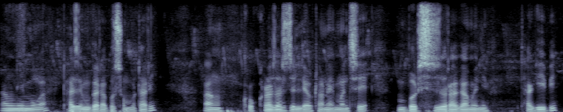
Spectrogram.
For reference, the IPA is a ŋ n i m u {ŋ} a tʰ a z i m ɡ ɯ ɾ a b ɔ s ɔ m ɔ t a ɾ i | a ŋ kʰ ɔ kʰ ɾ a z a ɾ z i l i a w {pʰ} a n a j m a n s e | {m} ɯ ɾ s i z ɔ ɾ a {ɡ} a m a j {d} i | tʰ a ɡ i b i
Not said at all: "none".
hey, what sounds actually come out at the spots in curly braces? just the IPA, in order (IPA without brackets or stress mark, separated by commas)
ŋ, tʰ, b, ɡ, n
